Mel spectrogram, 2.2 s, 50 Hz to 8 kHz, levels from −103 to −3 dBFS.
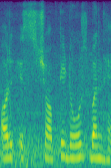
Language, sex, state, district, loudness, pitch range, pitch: Hindi, male, Maharashtra, Mumbai Suburban, -18 LUFS, 165-175 Hz, 170 Hz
